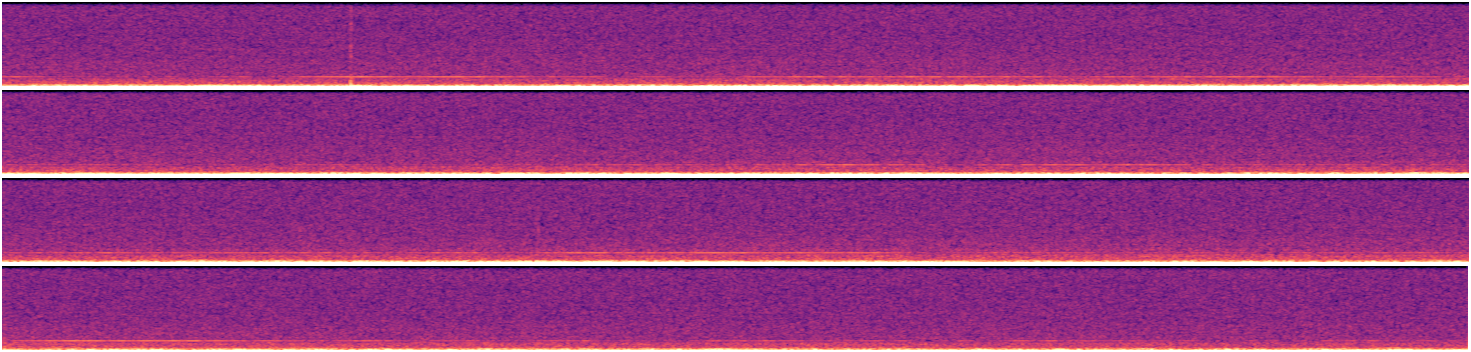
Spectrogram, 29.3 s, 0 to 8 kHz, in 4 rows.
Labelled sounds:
1.5	2.0	vessel noise, 0.83 to 0.99 kHz
22.2	22.5	vessel noise, 0.83 to 0.96 kHz

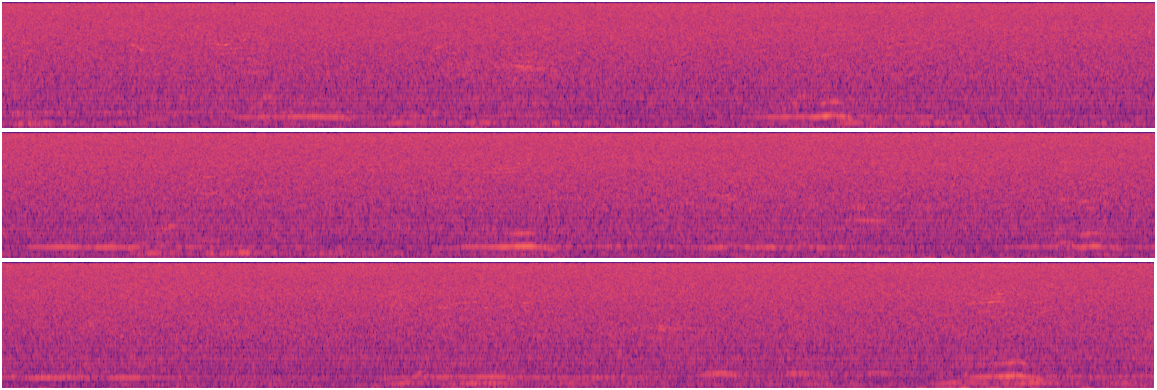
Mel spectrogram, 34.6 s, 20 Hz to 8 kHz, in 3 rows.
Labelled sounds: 20.1	20.3	humpback whale, 0.86 to 0.96 kHz

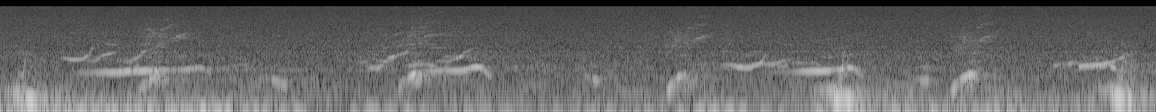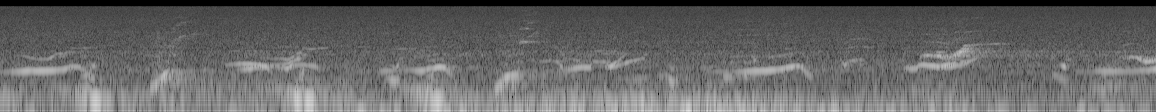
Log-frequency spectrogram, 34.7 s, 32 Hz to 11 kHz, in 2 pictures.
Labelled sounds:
2.6	2.8	humpback whale, 1.4 to 2.0 kHz
6.4	6.7	humpback whale, 1.6 to 1.9 kHz
10.4	10.7	humpback whale, 1.4 to 1.8 kHz
14.7	14.9	humpback whale, 1.2 to 1.8 kHz
20.0	20.3	humpback whale, 1.3 to 1.7 kHz
21.9	22.3	humpback whale, 0.80 to 0.93 kHz
25.1	25.4	humpback whale, 1.1 to 1.3 kHz
31.8	32.1	humpback whale, 2.0 to 2.2 kHz
32.7	33.5	humpback whale, 0.80 to 1.2 kHz

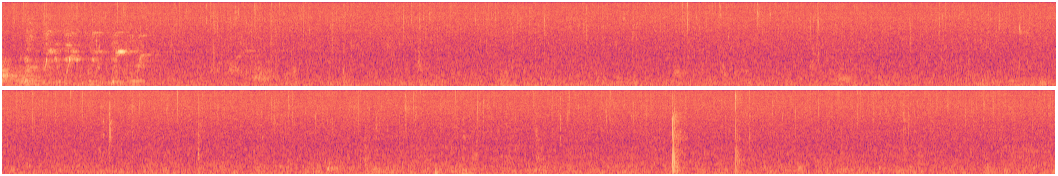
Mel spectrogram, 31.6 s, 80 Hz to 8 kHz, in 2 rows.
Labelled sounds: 0.9	1.2	humpback whale, 0.94 to 1.2 kHz
1.7	2.3	humpback whale, 0.78 to 1.6 kHz

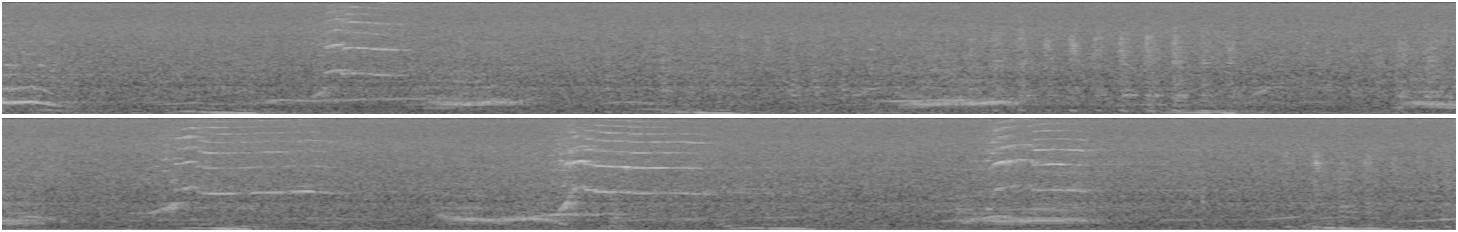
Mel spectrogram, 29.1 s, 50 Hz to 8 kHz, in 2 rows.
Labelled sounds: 3.2	4.1	humpback whale, 1.0 to 7.0 kHz
4.7	5.0	humpback whale, 7.5 to 7.9 kHz
16.3	17.7	humpback whale, 0.96 to 7.4 kHz
20.1	21.7	humpback whale, 0.80 to 7.5 kHz
24.4	25.5	humpback whale, 1.1 to 6.8 kHz

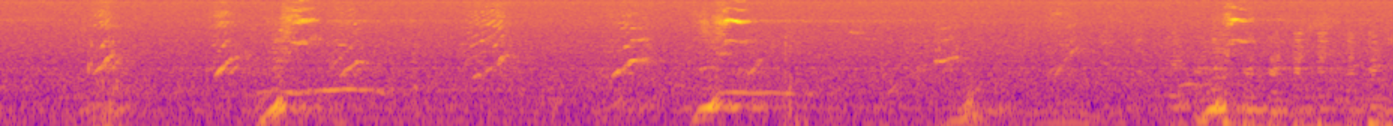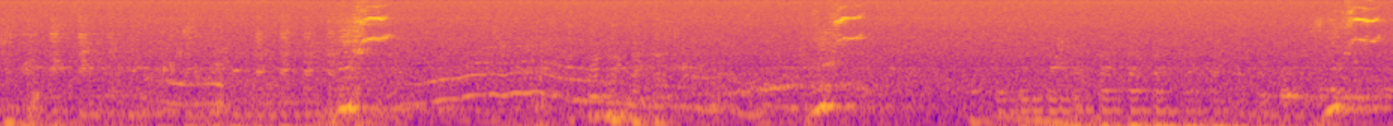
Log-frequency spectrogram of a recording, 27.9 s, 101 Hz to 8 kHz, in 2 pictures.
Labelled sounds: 2.9	3.7	humpback whale, 0.80 to 6.0 kHz
6.2	6.5	humpback whale, 0.80 to 1.1 kHz
7.2	7.6	humpback whale, 1.7 to 6.0 kHz
8.1	9.6	humpback whale, 0.86 to 4.1 kHz
12.3	12.6	humpback whale, 1.7 to 4.3 kHz
17.4	17.9	humpback whale, 1.7 to 6.6 kHz
22.2	22.6	humpback whale, 1.9 to 4.9 kHz
27.4	27.8	humpback whale, 1.5 to 6.1 kHz

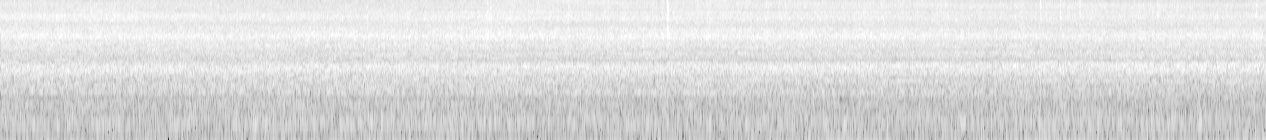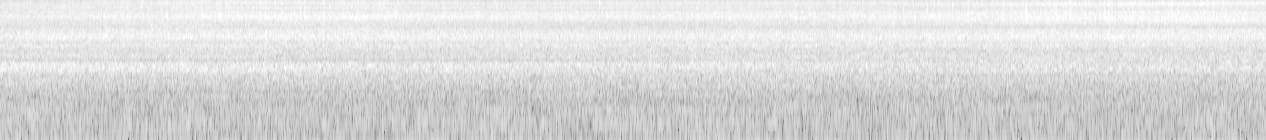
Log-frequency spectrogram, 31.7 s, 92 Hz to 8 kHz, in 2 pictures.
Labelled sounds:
8.8	9.0	vessel noise, 6.7 to 6.8 kHz

